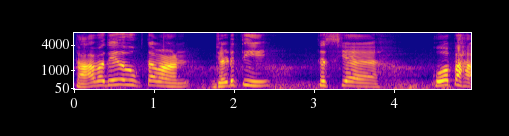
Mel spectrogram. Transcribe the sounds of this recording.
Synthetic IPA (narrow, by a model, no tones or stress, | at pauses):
t̪aːʋɐd̪eːʋɐmuk̚t̪ɐʋaːn | d͡ʒɐɽt̪i | t̪ɐsjɐ | koːpɐɦɐ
